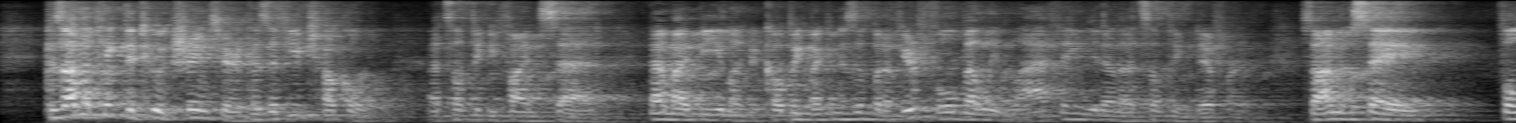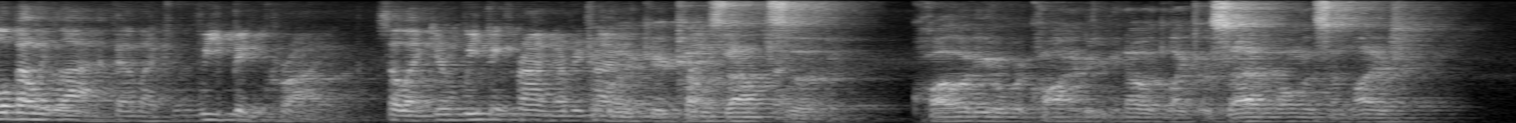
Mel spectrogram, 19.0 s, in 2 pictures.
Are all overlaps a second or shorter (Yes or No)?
No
